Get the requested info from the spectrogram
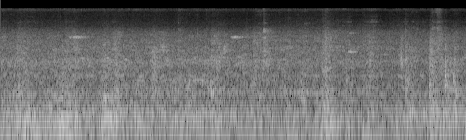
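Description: Kolkata suburban local train running at speed, heard from on board: a steady rumble with wheels clattering over the rails and a few brief high squeaks.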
